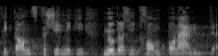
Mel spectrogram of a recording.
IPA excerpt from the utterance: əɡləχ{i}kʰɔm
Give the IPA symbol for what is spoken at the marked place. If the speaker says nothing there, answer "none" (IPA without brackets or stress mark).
i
